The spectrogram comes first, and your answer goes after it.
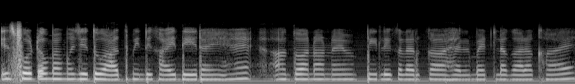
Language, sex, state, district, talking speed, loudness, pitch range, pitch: Hindi, female, Uttar Pradesh, Varanasi, 200 wpm, -20 LUFS, 225-240 Hz, 230 Hz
